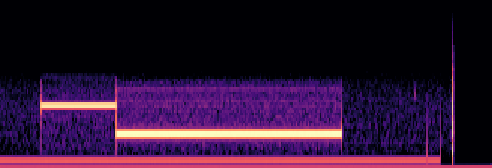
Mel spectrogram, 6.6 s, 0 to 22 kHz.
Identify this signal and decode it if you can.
Two-tone page, heard as a one-second tone, then a three-second tone, about 1650 then 830 Hz. It is heard from 0.5 to 4.6 s.
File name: Portage / 00059 11-02 Portage 154.385 Paging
